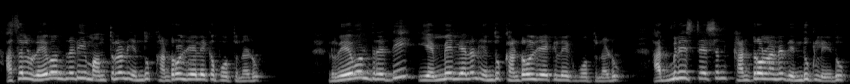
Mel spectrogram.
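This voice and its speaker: A man with a high voice and a Telangana Telugu accent delivers political commentary to viewers at a quick clip. His manner is emphatic and repetitive, built on rhetorical questions. The sound is a little dull and lo-fi. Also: lively intonation, darkish tone. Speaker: news channel host and political commentator.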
